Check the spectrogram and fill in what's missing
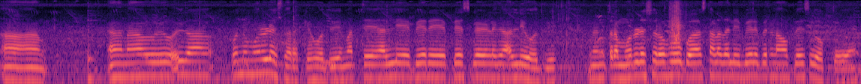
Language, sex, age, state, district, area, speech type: Kannada, male, 18-30, Karnataka, Udupi, rural, spontaneous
